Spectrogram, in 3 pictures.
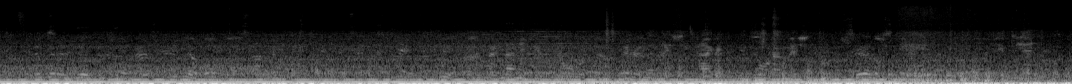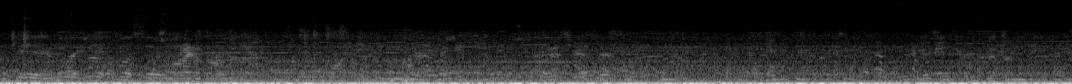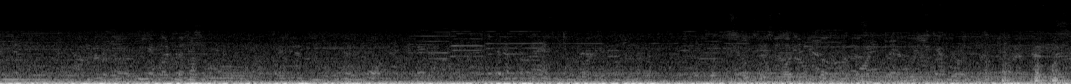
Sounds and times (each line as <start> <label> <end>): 0.0 Metro ride 32.1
